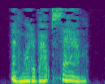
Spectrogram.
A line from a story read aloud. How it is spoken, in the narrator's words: She breathed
